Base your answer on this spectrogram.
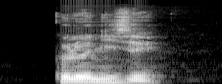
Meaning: past participle of coloniser
- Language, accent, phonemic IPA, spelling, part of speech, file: French, France, /kɔ.lɔ.ni.ze/, colonisé, verb, LL-Q150 (fra)-colonisé.wav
